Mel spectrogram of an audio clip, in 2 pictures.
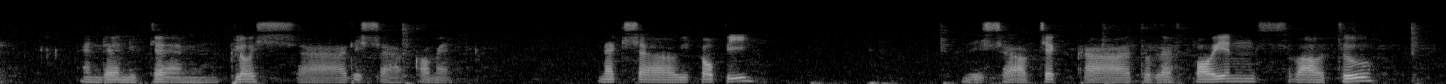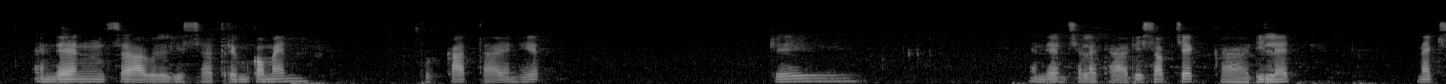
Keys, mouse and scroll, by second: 0.3-0.7 scroll down 1, 0.7 middle click, 2.1 c, 3.9 space, 4.4-4.8 scroll down 1, 5.0 middle click, 5.9-7.9 scroll up 1, 7.9 typing, 9.3 space, 9.7 click, 10.9 space, 11.1 click, 13.3-14.0 typing, 15.3-16.2 scroll up 1, 16.2 middle click, 17.2-18.2 typing, 20.7 click, 23.4-23.8 scroll down 1, 23.8 middle click, 25.1 click, 27.2 Delete, 27.9-28.2 scroll down 1, 28.2 middle click.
